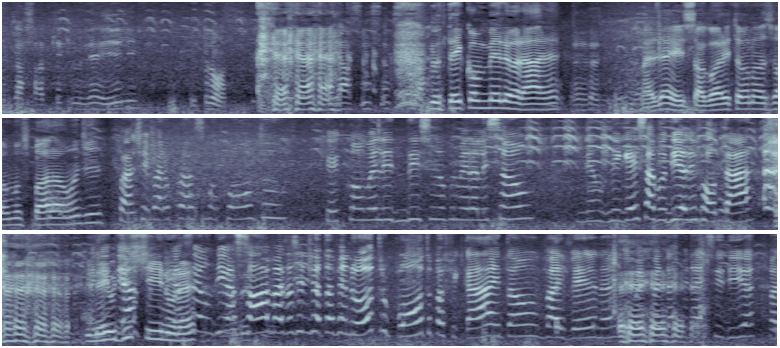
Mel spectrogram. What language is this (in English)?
Portuguese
